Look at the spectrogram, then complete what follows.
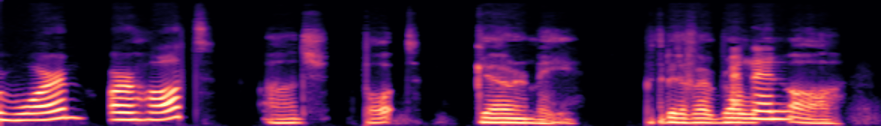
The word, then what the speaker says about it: गर्मी: Arch bot Gurmy with a bit of a And roll then R.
